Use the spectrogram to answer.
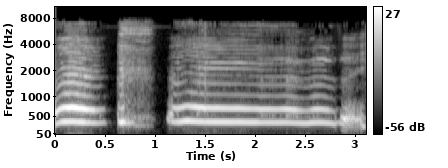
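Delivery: loud, high-pitched imitated bawling; drawn-out hammed-up sobbing "ah"; mock crying wail. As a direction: fake wailing cry.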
